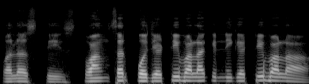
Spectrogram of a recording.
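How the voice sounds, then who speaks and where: A middle-aged man teaching a math class, firing constant questions at his students and scolding them mildly when they are slow. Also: a little high, smooth, no room sound.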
